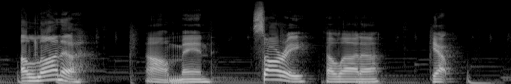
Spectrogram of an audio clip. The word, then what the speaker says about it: Alana: Oh man, I mispronounced her name. I'm sorry. Alana's? Lana? Oh god, fuck. How do you pronounce her name? What is the name? Alana.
